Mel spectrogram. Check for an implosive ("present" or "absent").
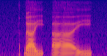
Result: present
